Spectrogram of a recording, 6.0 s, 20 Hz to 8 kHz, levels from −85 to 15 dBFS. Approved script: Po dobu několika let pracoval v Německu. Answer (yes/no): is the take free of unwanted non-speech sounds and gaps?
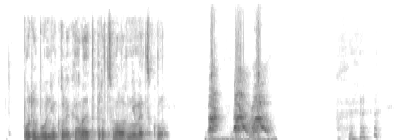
no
